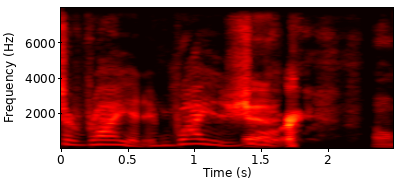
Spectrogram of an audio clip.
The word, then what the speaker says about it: Orion: shade of blue um but yeah orans it's pronounced a Ryan and why is your oh my God so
